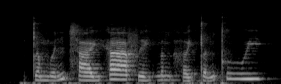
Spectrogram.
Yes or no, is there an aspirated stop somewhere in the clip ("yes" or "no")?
yes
